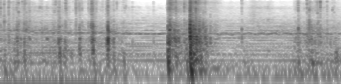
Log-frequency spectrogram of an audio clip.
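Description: Faint background music, with a few light clicks and taps from a cardboard snack box being opened and handled. About two seconds in there is one louder, short rustling knock from the box.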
